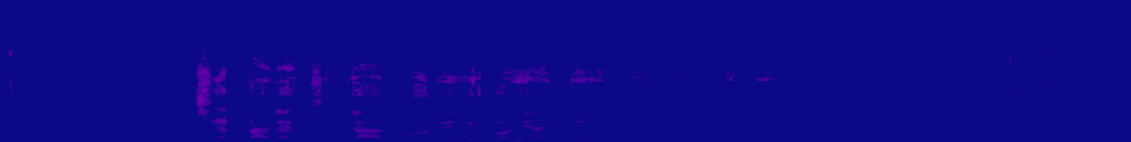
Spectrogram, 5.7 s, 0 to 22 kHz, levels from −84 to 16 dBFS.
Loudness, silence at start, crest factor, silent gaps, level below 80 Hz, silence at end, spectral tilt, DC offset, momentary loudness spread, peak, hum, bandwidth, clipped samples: -64 LUFS; 0.95 s; 28 dB; 1.69-1.74 s, 3.92-5.20 s; under -90 dBFS; 0.45 s; 3 dB/octave; under 0.1%; 7 LU; -44 dBFS; none; 16 kHz; under 0.1%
